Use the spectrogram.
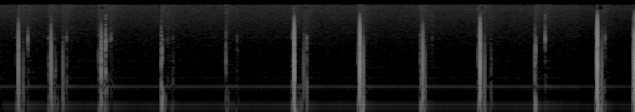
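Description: A small black plastic mini lavalier microphone, held in long-nailed fingers, is tapped on its capsule with a wooden stick. Fourteen short, dry, low-heavy knocks come at uneven intervals, some in quick pairs, over a faint steady low hum and quiet background.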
